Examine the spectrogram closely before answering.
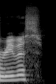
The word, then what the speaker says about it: Rivas: I'm Rivas, rhymes with Beavis.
